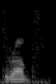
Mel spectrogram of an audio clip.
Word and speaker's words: Trump: drump I like how people mispronounce his name drump like you know it's like a racial connotation Trump trump so I didn't realize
